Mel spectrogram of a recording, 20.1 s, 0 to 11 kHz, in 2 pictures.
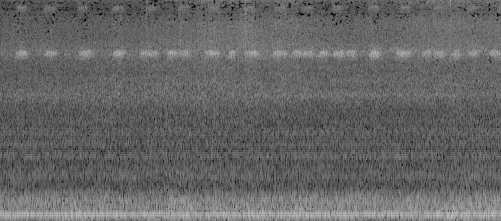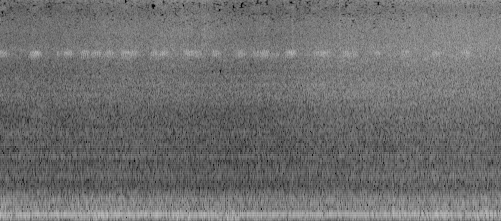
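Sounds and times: crickets chirping: 0:00.0 - 0:20.0.

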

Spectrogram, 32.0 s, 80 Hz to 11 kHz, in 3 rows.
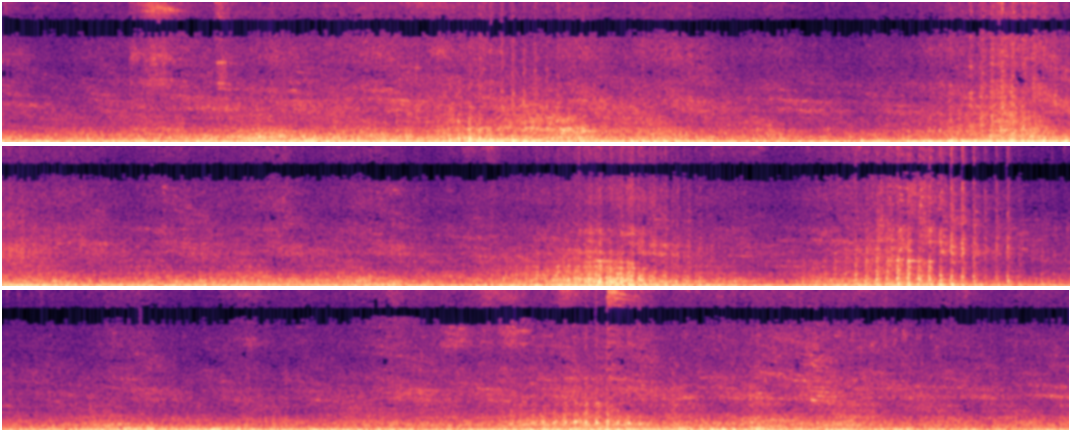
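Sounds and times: train wheels rumbling on rails: 0:00.0 - 0:32.0
train wheels clicking: 0:01.3 - 0:07.1, 0:15.4 - 0:21.3, 0:26.0 - 0:30.0.

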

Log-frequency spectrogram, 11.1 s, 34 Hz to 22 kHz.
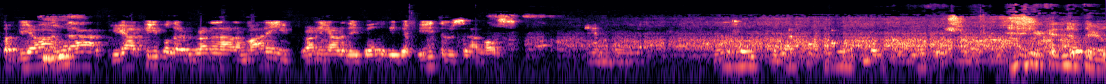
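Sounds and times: garbled distorted man's voice: 0:00.0 - 0:06.5, 0:07.2 - 0:11.0.

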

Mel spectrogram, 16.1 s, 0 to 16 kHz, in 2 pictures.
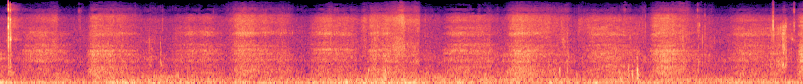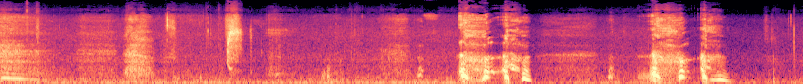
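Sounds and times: person coughing: 0:12.6 - 0:13.4, 0:14.5 - 0:15.3.

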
